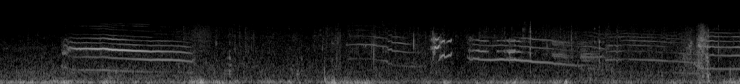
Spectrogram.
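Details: Stray cats gathered on a cat island greet a visitor with a chorus of cute meows; long, level, harmonic-rich meows overlap one another, some wavering and falling at the end, over faint outdoor background noise.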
